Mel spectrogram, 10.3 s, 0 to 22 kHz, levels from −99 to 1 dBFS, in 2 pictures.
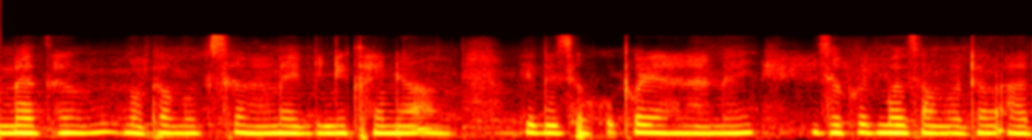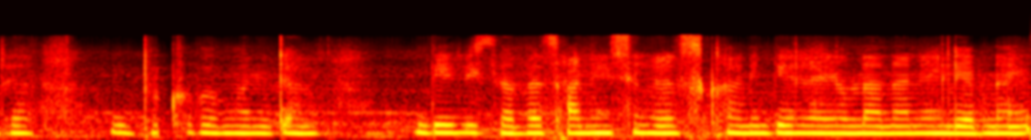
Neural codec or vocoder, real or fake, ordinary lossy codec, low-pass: codec, 16 kHz, 2 kbps, X-Codec, HuBERT features, trained on general audio; fake; none; none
